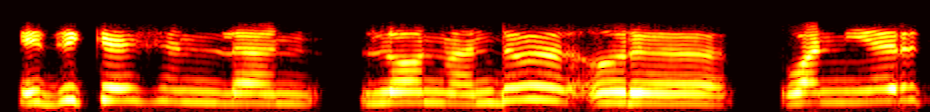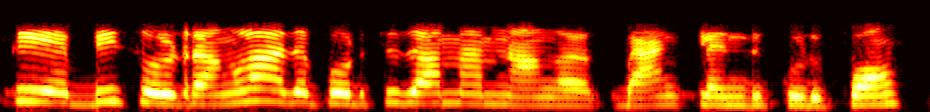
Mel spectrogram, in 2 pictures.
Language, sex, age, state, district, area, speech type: Tamil, female, 18-30, Tamil Nadu, Vellore, urban, conversation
